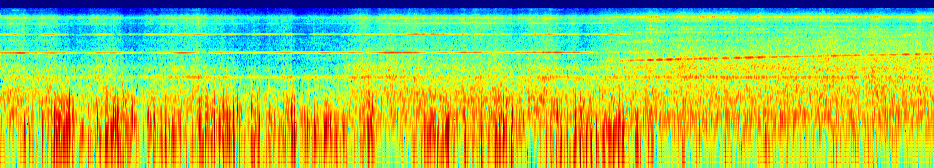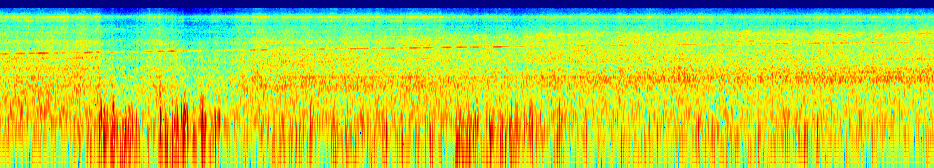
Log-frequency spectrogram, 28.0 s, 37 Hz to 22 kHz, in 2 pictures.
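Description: Cessna Citation 560 XLS's Pratt & Whitney PW545A turbofan starting up. A steady high whine sounds first; from about nine seconds in, a whine rises slowly and keeps climbing as the engine spools up, over a loud rumbling hiss.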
